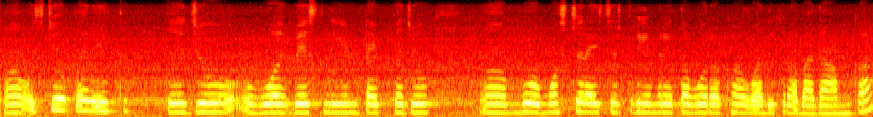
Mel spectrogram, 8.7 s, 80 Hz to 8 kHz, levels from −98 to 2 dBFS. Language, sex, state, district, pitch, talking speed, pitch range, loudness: Hindi, male, Madhya Pradesh, Dhar, 215 Hz, 150 wpm, 205-220 Hz, -13 LUFS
